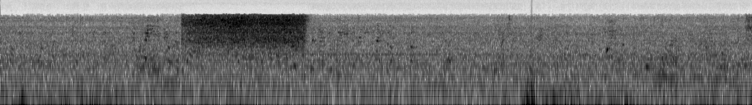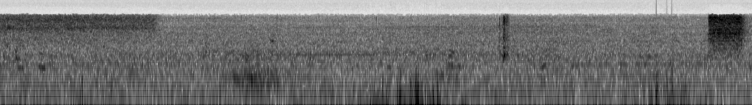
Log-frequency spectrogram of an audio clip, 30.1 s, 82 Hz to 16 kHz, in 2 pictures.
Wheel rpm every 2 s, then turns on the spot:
0, 0, 0, 0, 0, 0, 0, 0, 0, 0, 0, 0, 0, 0, 0.
none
